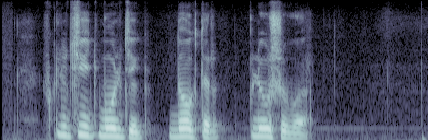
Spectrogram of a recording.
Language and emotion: Russian, sad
